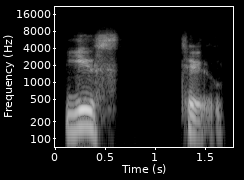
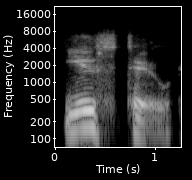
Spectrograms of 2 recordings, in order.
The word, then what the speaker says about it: used to: about this expression right used to that's what we're talking about here this morning so again the pronunciation if you notice we don't use a z sound we use an S sound that's number one right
